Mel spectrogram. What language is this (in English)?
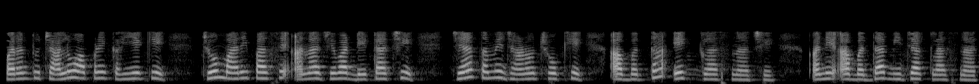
Gujarati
